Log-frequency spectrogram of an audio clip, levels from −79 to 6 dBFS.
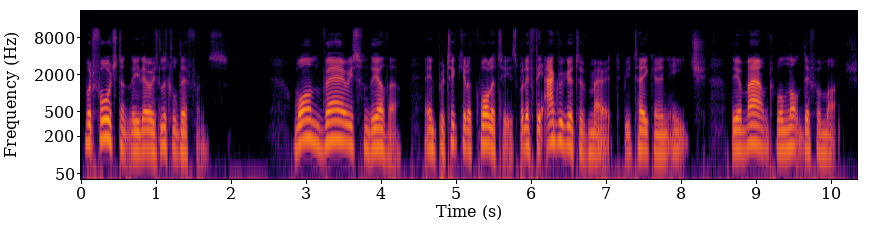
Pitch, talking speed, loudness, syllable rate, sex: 135 Hz, 175 wpm, -22 LUFS, 6.4 syllables/s, male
